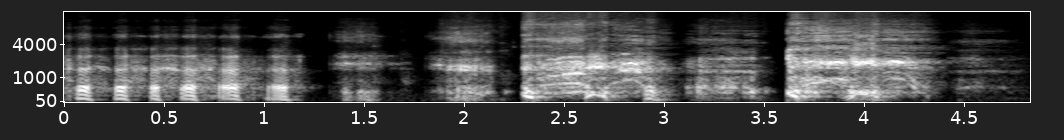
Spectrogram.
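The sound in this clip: A fit of coughing: a quick run of short, hacking coughs, followed by two longer, harsher bursts that rasp in the throat. The coughs are loud and stand alone, with no talk over them.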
